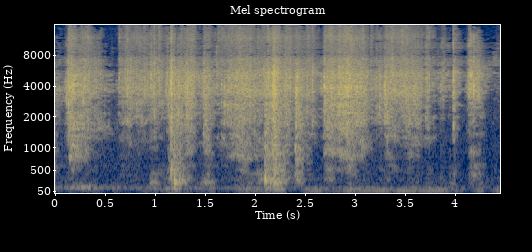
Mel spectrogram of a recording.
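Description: A cardboard box being rummaged through by hand as tackle is pulled out of it: a string of irregular crackles, crunches and scrapes.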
